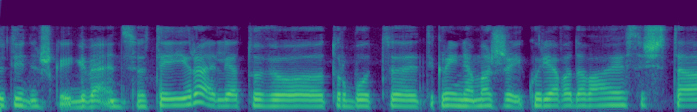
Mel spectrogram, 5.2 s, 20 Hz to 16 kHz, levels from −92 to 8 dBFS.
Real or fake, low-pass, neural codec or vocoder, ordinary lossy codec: real; 7.2 kHz; none; AAC, 64 kbps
